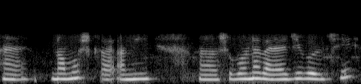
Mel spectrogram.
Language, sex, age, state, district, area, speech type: Bengali, female, 18-30, West Bengal, Paschim Bardhaman, urban, conversation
